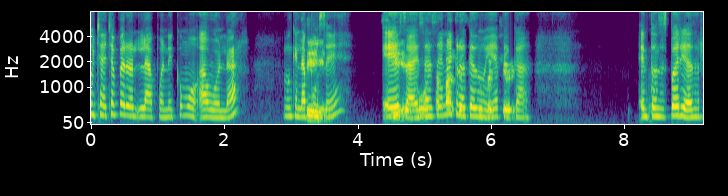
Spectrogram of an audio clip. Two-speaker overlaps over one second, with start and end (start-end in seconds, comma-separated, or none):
4.4-6.4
